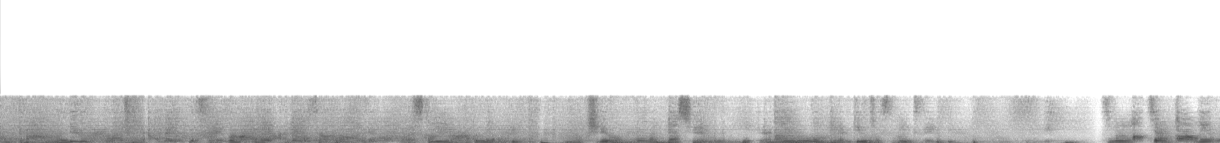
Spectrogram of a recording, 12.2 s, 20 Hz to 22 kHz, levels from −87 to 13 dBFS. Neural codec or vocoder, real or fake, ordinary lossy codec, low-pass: codec, 44.1 kHz, 0.9 kbps, DAC; fake; none; 7.2 kHz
